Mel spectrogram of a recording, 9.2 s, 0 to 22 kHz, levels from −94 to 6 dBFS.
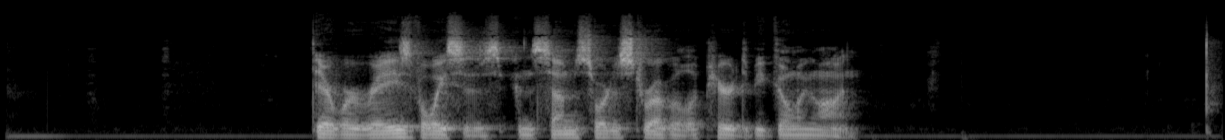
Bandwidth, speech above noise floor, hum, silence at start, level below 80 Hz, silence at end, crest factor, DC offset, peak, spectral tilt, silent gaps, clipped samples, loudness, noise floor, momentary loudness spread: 14 kHz; 43 dB; none; 2.35 s; -62 dBFS; 0.1 s; 22 dB; under 0.1%; -12 dBFS; -3 dB/octave; none; under 0.1%; -30 LUFS; -74 dBFS; 12 LU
